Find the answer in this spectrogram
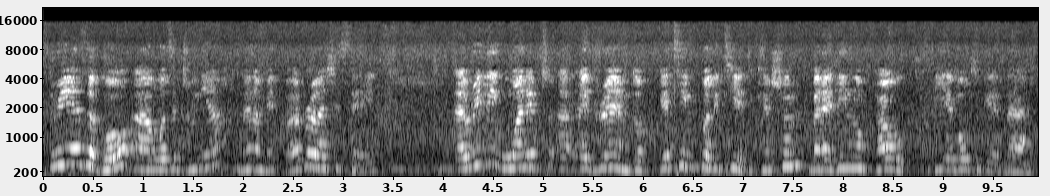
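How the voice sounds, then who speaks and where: Her high-pitched voice is expressive and a little fast as this Rwandan scholarship student in her twenties speaks earnestly at a fundraiser, stumbling through fillers and restarts. The handheld mic is held too far off, leaving an echoey hall sound, distance, and background noise.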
